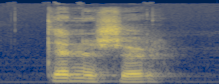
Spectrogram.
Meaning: tennis player
- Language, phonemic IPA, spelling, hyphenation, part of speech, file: Dutch, /ˈtɛ.nɪ.sər/, tennisser, ten‧nis‧ser, noun, Nl-tennisser.ogg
